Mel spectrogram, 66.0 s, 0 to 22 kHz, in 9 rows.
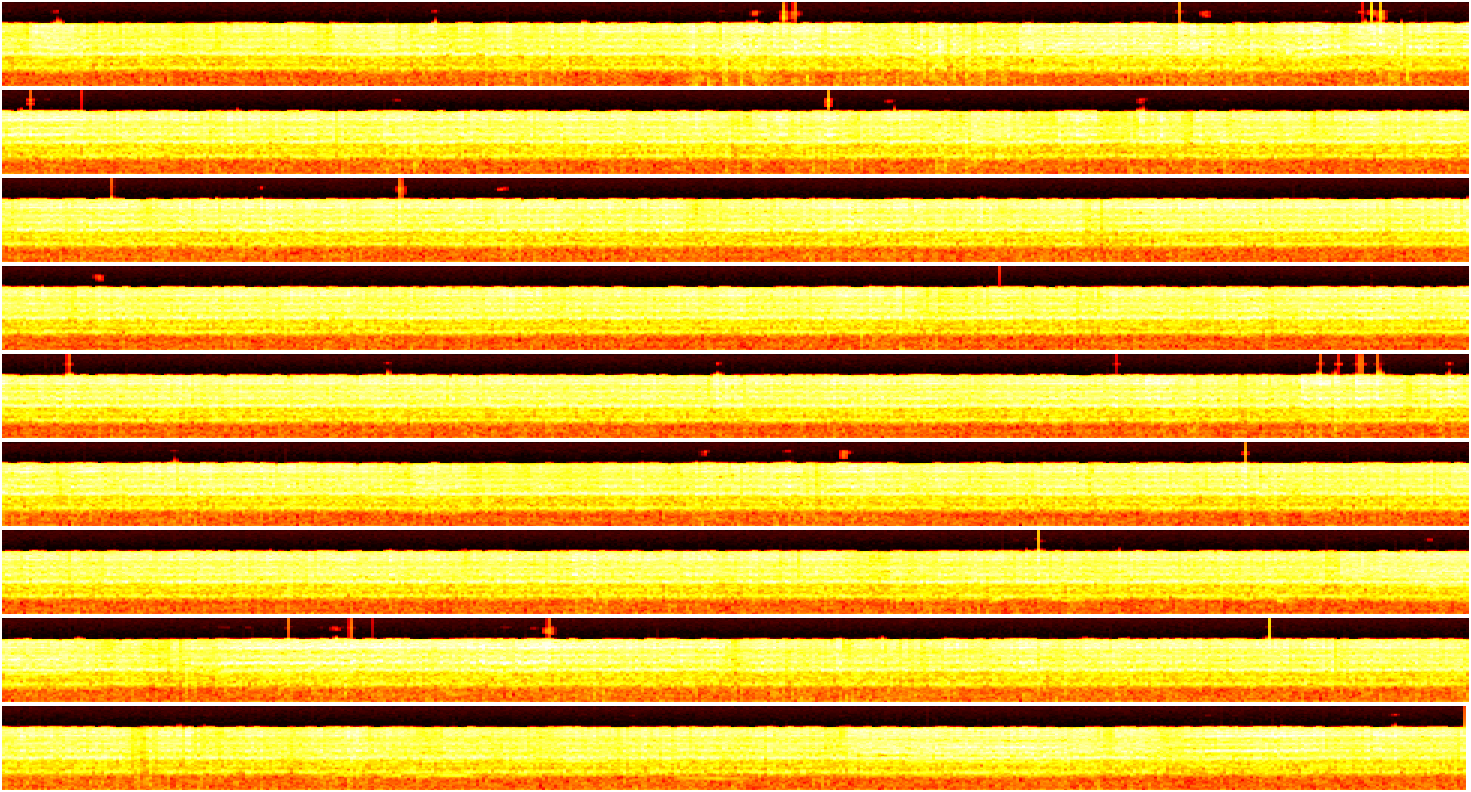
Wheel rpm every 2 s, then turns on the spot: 230, 230, 220, 220, 230, 230, 230, 230, 230, 230, 230, 230, 230, 230, 230, 240, 230, 230, 230, 230, 230, 240, 230, 240, 240, 230, 220, 230, 230, 230, 230, 230, 230.
none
